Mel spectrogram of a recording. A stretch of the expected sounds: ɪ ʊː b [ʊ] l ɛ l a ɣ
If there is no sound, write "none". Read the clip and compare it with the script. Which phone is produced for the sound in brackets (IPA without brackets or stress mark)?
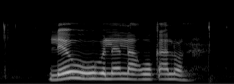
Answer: ʊ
